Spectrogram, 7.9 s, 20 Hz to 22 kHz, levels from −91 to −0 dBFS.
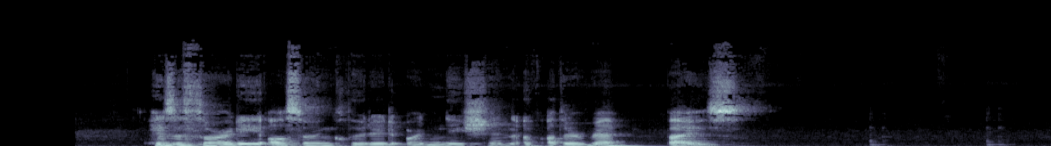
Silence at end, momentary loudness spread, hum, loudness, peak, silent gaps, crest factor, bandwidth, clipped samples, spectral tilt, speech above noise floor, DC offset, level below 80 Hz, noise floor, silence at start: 2.25 s; 10 LU; none; -27 LUFS; -8 dBFS; none; 22 dB; 15.5 kHz; under 0.1%; -3.5 dB/octave; 48 dB; under 0.1%; -64 dBFS; -75 dBFS; 1.15 s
